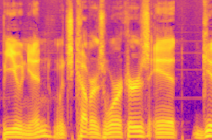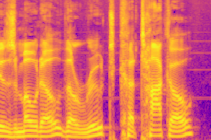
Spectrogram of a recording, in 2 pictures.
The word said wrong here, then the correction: Kotaku: I believe that's how you pronounce it, Jezebel, Lifehacker, and Jalopnik. Eric, did I get those names correct? Tell me. Help me out here. – Yeah. Kotaku. But yeah, otherwise great. – Kotaku. Okay, real good.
